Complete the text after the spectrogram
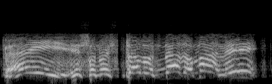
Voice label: trick, mood high, speech; War Thunder

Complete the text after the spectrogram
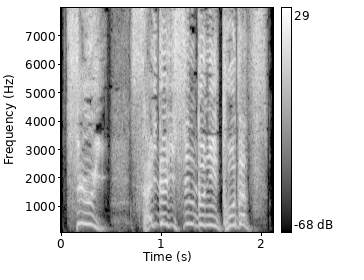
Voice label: Jp Speech Alarms Sub Max Depth; World Of Warships

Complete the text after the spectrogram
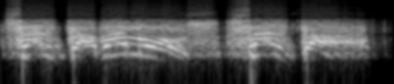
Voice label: bailout, mood med, speech; War Thunder

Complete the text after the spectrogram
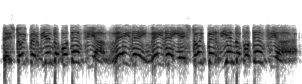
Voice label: damaged engine, mood med, speech; War Thunder

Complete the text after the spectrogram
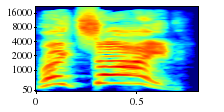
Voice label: flank right, voice; Escape from Tarkov

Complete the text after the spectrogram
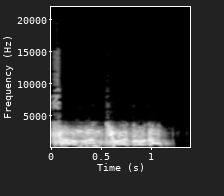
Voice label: jp chat; War Thunder

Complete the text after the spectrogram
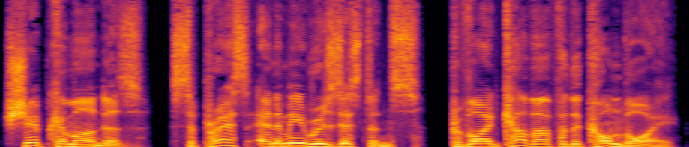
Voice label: Pirate; World Of Warships

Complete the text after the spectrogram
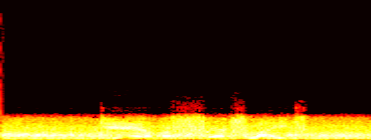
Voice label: eng searchlite mood med, speech eng; War Thunder

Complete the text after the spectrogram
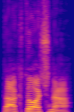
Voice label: voice sov infantry

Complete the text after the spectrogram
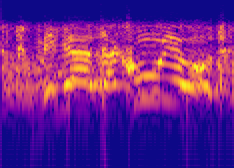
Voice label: aircraft damaged, mood med, speech ru

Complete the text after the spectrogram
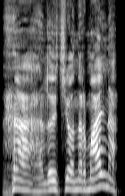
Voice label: scav mutter, voice; Escape from Tarkov; scav6

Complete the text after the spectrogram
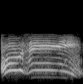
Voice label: on fire, speech cze, mood high; War Thunder

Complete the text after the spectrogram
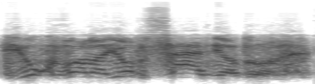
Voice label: right wing, speech hun; War Thunder

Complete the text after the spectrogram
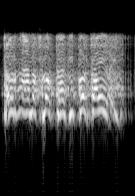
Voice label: second wave flyaway, dialogs italian; War Thunder

